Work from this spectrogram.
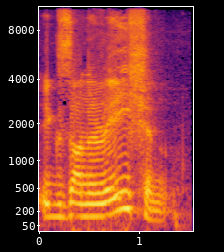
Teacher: Notice now you have the stress on the second last syllable, the syllable right before shun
